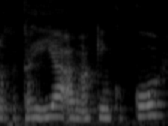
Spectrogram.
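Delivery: normal talking voice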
